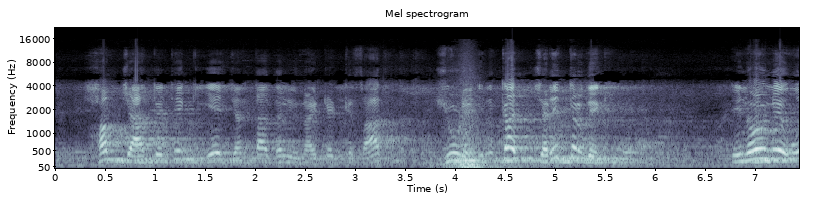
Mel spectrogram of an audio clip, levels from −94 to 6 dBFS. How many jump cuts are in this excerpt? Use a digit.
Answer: 1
